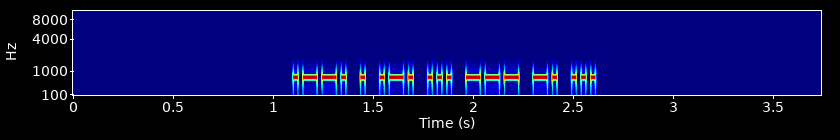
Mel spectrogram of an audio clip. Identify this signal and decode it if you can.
Morse code, heard as a keyed tone, about 50 wpm, 700 Hz. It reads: PERSONS
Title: ES:S Suffix - Top 100 Words with Base Words 50wpm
